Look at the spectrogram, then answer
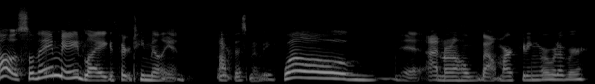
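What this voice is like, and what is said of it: Usual voice. Nothing is said of it.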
